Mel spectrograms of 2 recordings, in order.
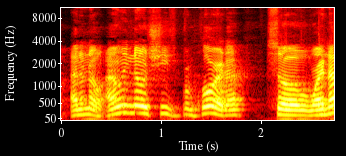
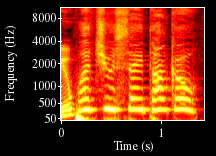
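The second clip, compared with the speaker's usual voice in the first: squeaky high voice, much higher; high mocking voice; 12 semitones higher, slower than usual. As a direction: pitch it way up, mocking. Imagined wife, high far voice.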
